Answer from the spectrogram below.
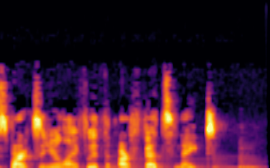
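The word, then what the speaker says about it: arfvedsonite: have I heard this ARF like a dog goes our food AR f ve D s o n ite are fed sound ight our fed tonight jolts you awake so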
